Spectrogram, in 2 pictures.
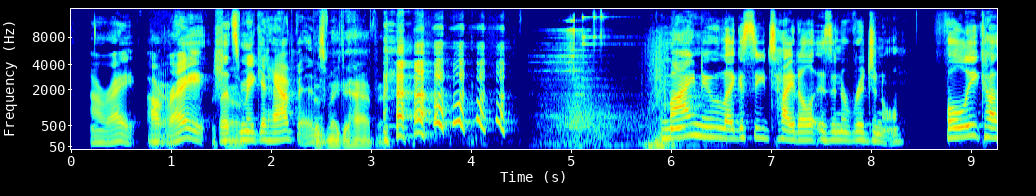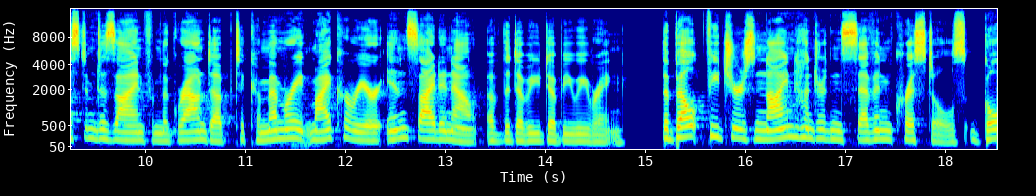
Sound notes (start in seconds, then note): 3.1 laughs; 4.6 logo whooshes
